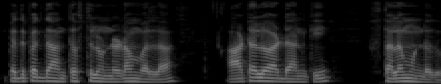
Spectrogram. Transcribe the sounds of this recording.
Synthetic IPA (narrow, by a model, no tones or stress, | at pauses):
pɛd̪ːɐpɛd̪ːɐɐnt̪ɐst̪uluɳɖɐɽɐmʋɐlːɐ | aːʈɐluaːɖːaːniki | st̪ʰɐlɐmuɳɖɐd̪u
